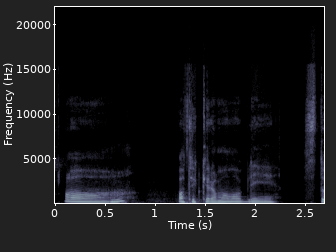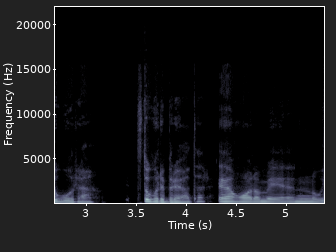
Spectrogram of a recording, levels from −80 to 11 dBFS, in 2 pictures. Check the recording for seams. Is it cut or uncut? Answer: uncut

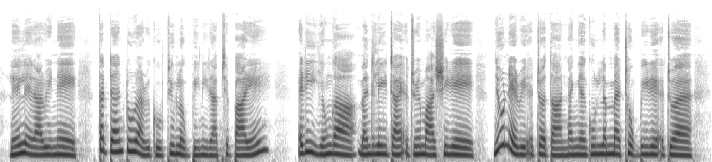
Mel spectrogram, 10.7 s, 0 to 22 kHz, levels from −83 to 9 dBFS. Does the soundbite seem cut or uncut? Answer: uncut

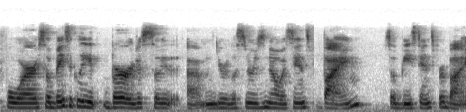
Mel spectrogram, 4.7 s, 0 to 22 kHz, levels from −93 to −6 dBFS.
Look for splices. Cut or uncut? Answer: cut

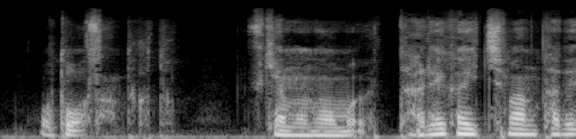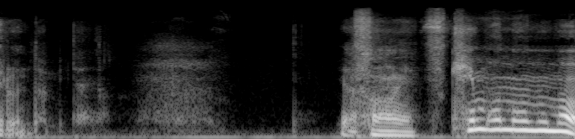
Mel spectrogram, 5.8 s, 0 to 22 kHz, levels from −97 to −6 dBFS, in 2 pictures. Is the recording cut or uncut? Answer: uncut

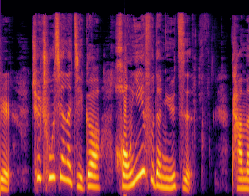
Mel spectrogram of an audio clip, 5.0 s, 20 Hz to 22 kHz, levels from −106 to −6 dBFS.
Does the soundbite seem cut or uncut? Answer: uncut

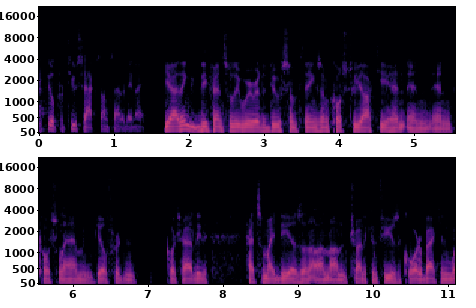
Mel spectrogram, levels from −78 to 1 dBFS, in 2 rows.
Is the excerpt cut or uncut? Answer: uncut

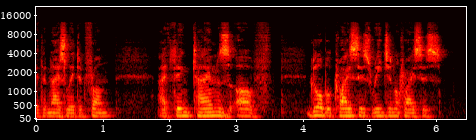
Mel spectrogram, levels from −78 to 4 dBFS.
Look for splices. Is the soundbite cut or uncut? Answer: cut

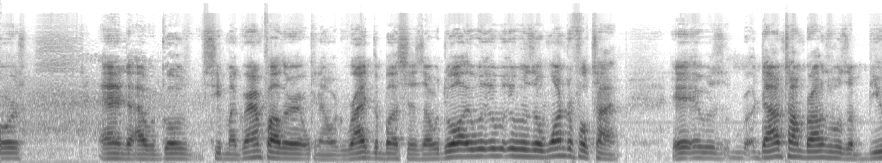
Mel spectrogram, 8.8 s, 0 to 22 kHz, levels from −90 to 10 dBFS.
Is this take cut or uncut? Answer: cut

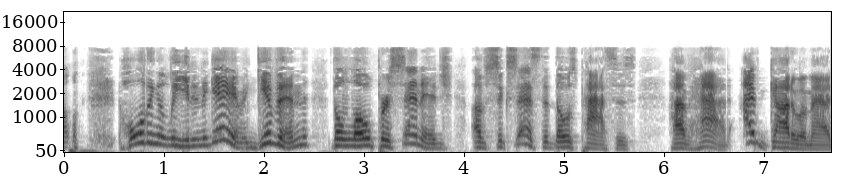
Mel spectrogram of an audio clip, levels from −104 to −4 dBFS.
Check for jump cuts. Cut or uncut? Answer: uncut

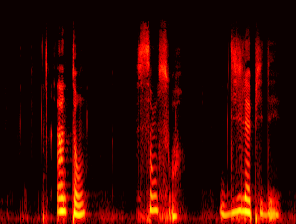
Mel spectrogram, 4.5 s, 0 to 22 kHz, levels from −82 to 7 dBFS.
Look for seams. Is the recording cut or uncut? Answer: uncut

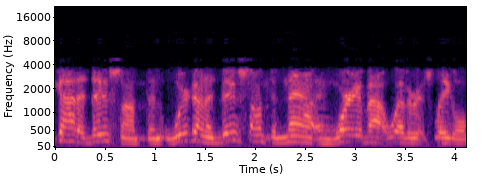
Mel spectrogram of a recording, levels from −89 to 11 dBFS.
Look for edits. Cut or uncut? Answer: uncut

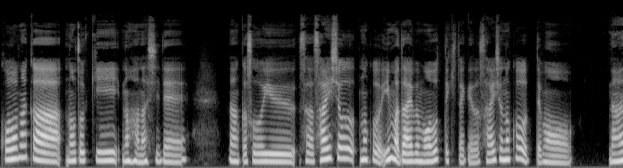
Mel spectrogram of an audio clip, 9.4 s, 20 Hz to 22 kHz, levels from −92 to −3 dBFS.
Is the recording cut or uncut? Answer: uncut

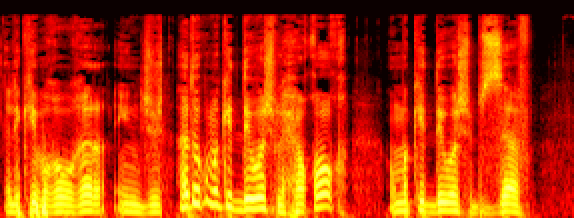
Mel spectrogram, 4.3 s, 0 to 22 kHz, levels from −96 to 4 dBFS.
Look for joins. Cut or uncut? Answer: cut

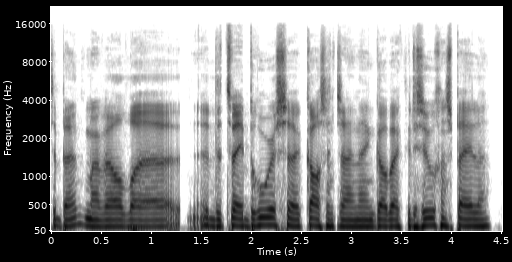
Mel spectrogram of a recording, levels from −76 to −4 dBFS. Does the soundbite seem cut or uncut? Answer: cut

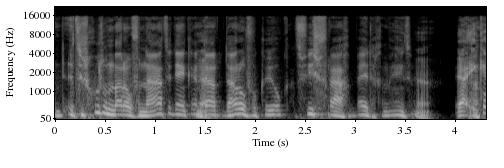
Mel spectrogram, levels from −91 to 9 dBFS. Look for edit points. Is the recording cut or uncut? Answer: uncut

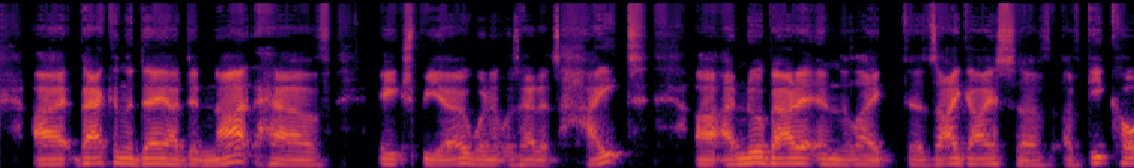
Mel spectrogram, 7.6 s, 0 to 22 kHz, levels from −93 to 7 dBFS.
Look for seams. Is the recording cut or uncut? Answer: uncut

